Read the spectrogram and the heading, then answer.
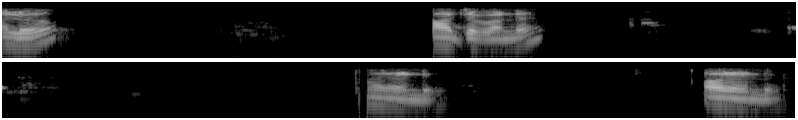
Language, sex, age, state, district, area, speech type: Telugu, male, 60+, Andhra Pradesh, Anakapalli, rural, conversation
